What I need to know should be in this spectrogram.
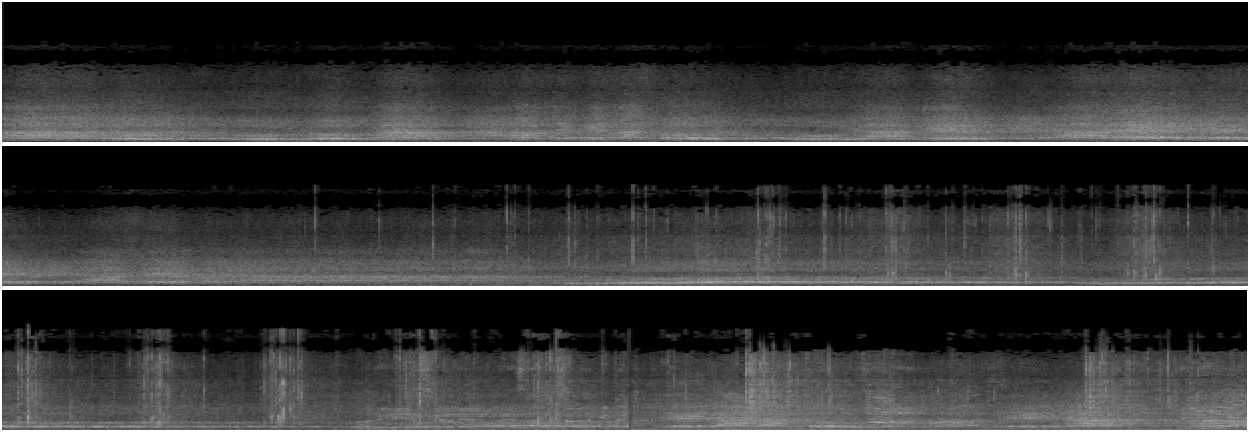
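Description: A large stadium crowd chants and sings loudly in an open arena.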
